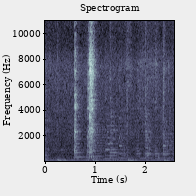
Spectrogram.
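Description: Cinnamon and nutmeg flavoured dumplings frying in hot oil, with a steady close sizzle broken by several metallic clinks and scrapes of a utensil against the pan.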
